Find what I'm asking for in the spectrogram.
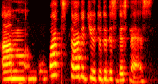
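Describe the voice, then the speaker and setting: Higher-voiced woman hosting an interview. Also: very animated, bright, forceful tone. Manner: deliberate, welcoming, many fillers. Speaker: online talk show host.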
